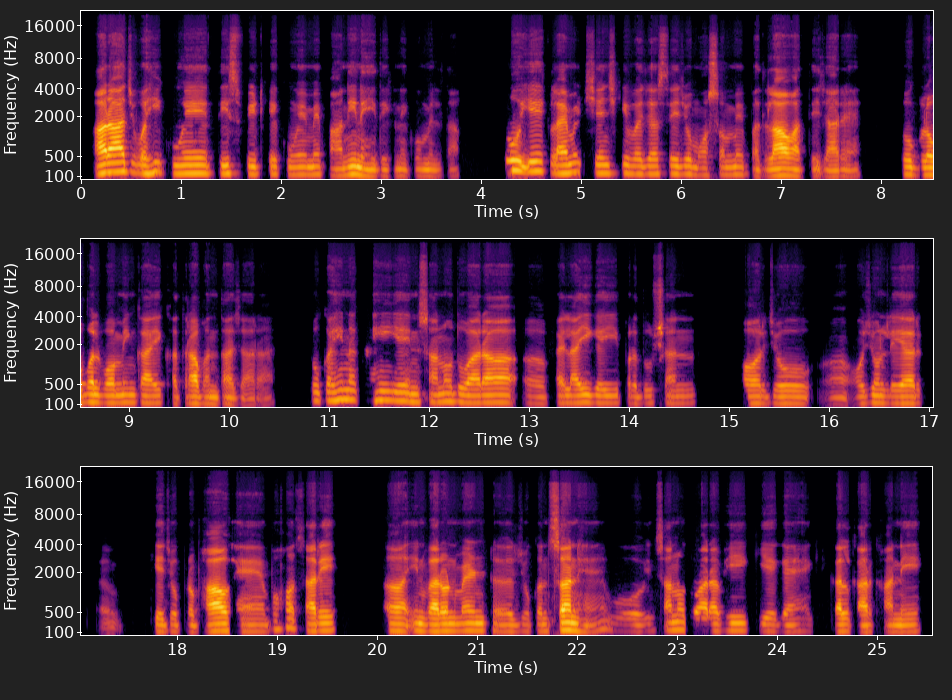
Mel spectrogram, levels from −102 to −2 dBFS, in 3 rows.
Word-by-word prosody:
और 160 +3 +12
आज 180 0 +10
वही 155 +3 -1
कुएँ 150 +1 +1
30 150 +1 -3
फीट 135 -1 -4
के 140 - -5
कुएँ 135 -1 -7
में 135 +1 -3
पानी 115 +4 -1
नहीं 110 -4 0
देखने 110 +1 -12
को 110 - -16
मिलता। 110 0 -11 0.5
तो 205 0 +6
ये 190 0 +3
क्लाइमेट 165 -1 +1
चेंज 155 -1 -4
की 155 0 -8
वज़ह 145 -1 -4
से 145 0 -5
जो 140 0 -4
मौसम 125 0 -8
में 135 +1 -6
बदलाव 115 +3 +6
आते 110 - -4
जा 100 - -6
रहे 105 0 -8
हैं, 105 +1 -16 0.4
तो 135 -1 -1
ग्लोबल 130 +2 +1
वार्मिंग 130 +1 -3
का 125 -1 0
एक 125 0 -6
ख़तरा 120 +1 0
बनता 115 -2 -7
जा 100 -1 -15
रहा 100 - -17
है। 105 - -23 0.4
तो 160 - -7
कहीं 165 +3 -2
न 185 - -2
कहीं 170 +2 -5
ये 160 - -1
इंसानों 145 +1 -4
द्वारा 130 -2 +2 0.2
अ, 120 -3 -11
फैलाई 130 +1 -2
गई 125 -1 -7
प्रदूषण 120 0 -8 0.7
और 120 -1 -3
जो 115 0 -7 0.5
अ, - - -21 0.3
ओजोन 125 +1 -6
लेयर 120 0 -1 0.4
अ, - - -20 0.5
के 115 - -3
जो 115 0 -10
प्रभाव 120 +3 +6
हैं 115 0 -6
बहुत 150 +4 -6
सारे 130 +2 +2 0.6
अ, 125 -1 +3
एनवायरनमेंट 125 +1 +2 0.2
जो 120 - -16
कंसर्न 130 +4 +6
है, 115 +5 -11
वो 120 -6 -13
इंसानों 135 +3 -5
द्वारा 125 0 -1
भी 135 +2 -5
किए 125 -2 -10
गए 115 - -10
हैं 115 +1 -11
कि - - -48 0.2
कल 120 0 +3
कारखाने 115 +1 -3
130 Hz, 180 wpm, -24 LUFS, 120-140 Hz, 0.7 s, और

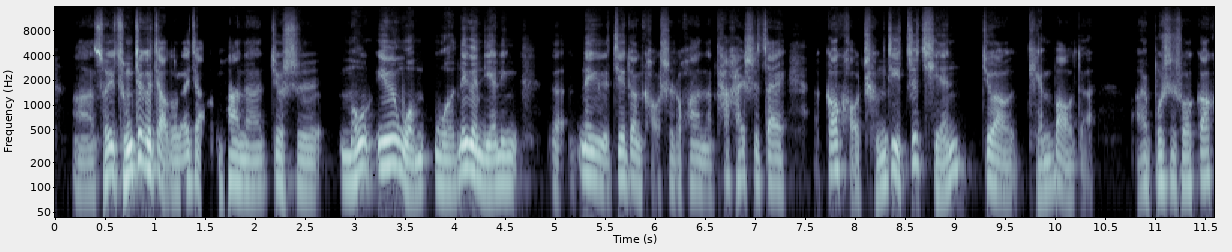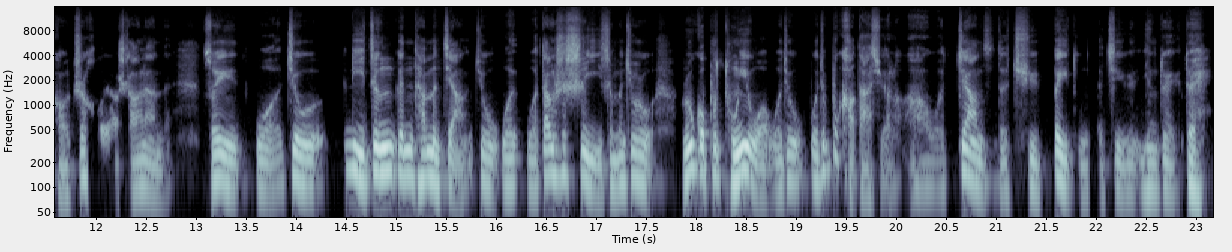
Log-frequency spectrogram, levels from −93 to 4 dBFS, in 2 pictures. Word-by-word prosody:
啊， 100 0 -9
所 125 +7 +6
以 - - +7
从 145 0 +7
这 230 +7 +6
个 170 - +9
角 145 - +3
度 105 +2 -4
来 110 - -1
讲 125 +1 -2 0.2
的 105 - -14
话 125 -1 +1
呢， 105 -1 -2
就 120 +1 -2
是 105 -3 -4
某 145 +9 +3
因 180 +1 +7
为 195 - +8
我 190 +2 +4 0.2
我 110 -2 0
那 170 - +7
个 165 - +10
年 110 -3 +3
龄， 115 -2 0 0.3
呃， - - -10 0.2
那 145 -2 +4
个 105 -4 -2
阶 135 +2 0
段 120 -3 -3
考 - - -10
试 110 - -6
的 105 - -10
话 110 0 -8
呢， 100 -2 -6
它 125 - -6
还 130 0 -5
是 130 0 -2
在 110 -2 -4 0.3
高 - - +1
考 - - -8
成 110 +5 -2
绩 155 +2 +2
之 175 +9 -3
前 155 - -2 0.2
就 130 - 0
要 95 -4 -3
填 100 +3 -6
报 85 -4 -4
的， - - -18 0.4
而 110 +3 -8
不 120 +2 -4
是 125 0 -3
说 115 0 -4
高 130 +3 -2
考 - - -9
之 - - -4
后 - - -4 0.2
要 - - -12
商 100 +2 -6
量 95 -6 -5
的。 - - -17 0.3
所 125 +1 +2
以 110 -5 +1
我 100 -1 -4
就 115 -3 +1 0.2
力 160 -6 +3
争 150 +3 +6
跟 140 -1 +3
他 130 +1 0
们 125 -5 +4
讲， 115 0 -4
就 120 -4 -3
我 110 -1 -3
我 105 -2 -7
当 145 0 +1
时 145 - -1
是 135 -3 +3
以 95 -4 -1
什 105 - -5
么 110 - -2
就 130 +2 -2
是 120 - +1 0.4
如 150 +6 +5
果 155 - +3
不 145 -1 -2
同 130 -2 +4
意 160 - +10
我， 90 - +2
我 105 0 -7
就 120 -1 -4
我 120 - -3
就 160 - -2
不 235 - -6
考 - - -2
大 - - -7
学 - - -5
了， - - -16
啊， 100 +1 -11
我 100 0 -15
这 155 - +2
样 120 -7 +2
子 115 +4 -14
地 95 -2 -10
去 100 -2 -5
被 130 -6 +3
动 90 - -13
地 - - -18
去 105 -4 -6 0.2
应 100 -1 -4
对， 100 -3 -6
对。 100 -5 +1
115 Hz, 285 characters per minute, -23 LUFS, 105-135 Hz, 0.4 s, 个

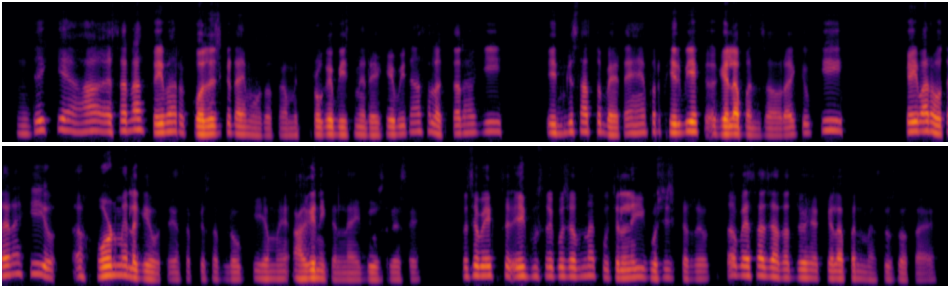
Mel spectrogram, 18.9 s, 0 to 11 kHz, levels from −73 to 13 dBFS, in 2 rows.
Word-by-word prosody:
देखिए 195 +8 -4
हाँ, 180 +2 -3
ऐसा 190 +3 0
ना 210 +2 +2
कई 160 0 +6
बार 175 -1 0
कॉलेज 140 0 +5
के 165 - -6
टाइम 135 -3 0
होता 115 -1 -9
था, 115 +1 -13
मित्रों 120 +2 -6
के 135 0 +4
बीच 130 -1 -3
में 130 -1 -4
रह 120 -1 -4
के 130 +2 -1
भी 140 +2 -5
ना 175 - -7
ऐसा 175 0 -9
लगता 145 0 -3
था 160 +1 -7
कि 175 +2 -7 0.5
इनके 155 +2 -1
साथ 175 0 0
तो 175 - -3
बैठे 130 0 -1
हैं, 155 +1 -4
पर 175 +1 -8
फिर 160 -1 +5
भी 180 +2 +8
एक 175 - +1
अकेलापन 135 -3 +6
सा 120 +1 -9
हो 115 - -6
रहा 120 - -2
है 130 - -2
क्योंकि 190 +7 -5 0.7
कई 180 +1 +7
बार 185 0 +5
होता 165 +2 +5
है 185 - +4
ना 210 - -6
कि 205 -1 -6
अ, 155 +1 -7 0.2
होड़ 180 +3 +8
में 185 -1 +1
लगे 135 -5 +2
होते 115 0 -5
हैं 120 - -10
सब - - -19
के 125 - -12
सब 120 -1 -15
लोग 120 -1 -10
कि 130 -1 -10
हमें 125 0 -7
आगे 130 +2 +4
निकलना 115 -4 -7
है 115 - -8
एक-दूसरे 115 +1 -8
से। 115 +1 -16
तो 160 +6 -15
जब 175 +1 +2
एक 180 0 +2
से 170 - -3
एक-दूसरे 165 0 -2
को 170 +1 -3
जब 165 0 -2
ना 175 - -3
कुचलने 145 -3 -2
की 155 - -3
कोशिश 140 0 -7
कर 125 - -7
रहे 125 +1 -10
हो, 125 - -13 0.2
तब 180 - -3
ऐसा 175 0 +3
ज़्यादा 155 -3 0
जो 145 0 +1
है 135 -1 -5
अकेलापन 130 -1 -3
महसूस 115 -1 -15
होता 110 -1 -11
है, - - -18
145 Hz, 265 wpm, -24 LUFS, 125-175 Hz, 0.7 s, भी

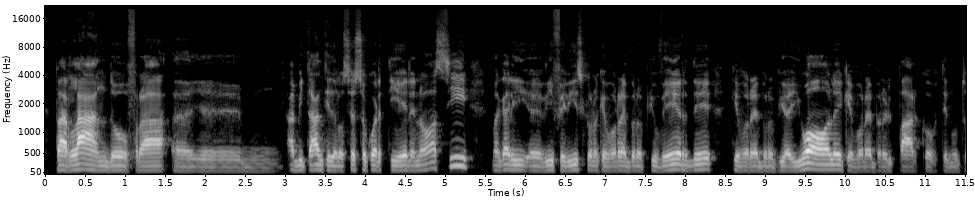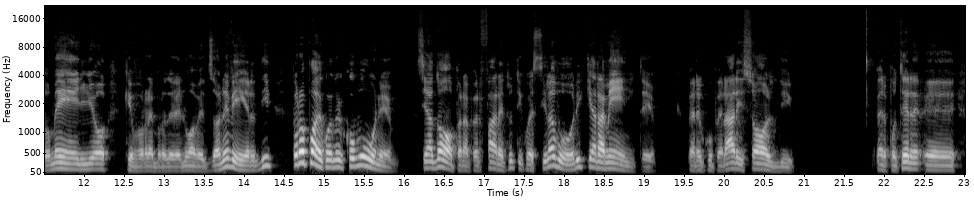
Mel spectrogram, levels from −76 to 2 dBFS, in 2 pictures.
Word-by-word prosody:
parlando 110 -2 +5
fra, 100 0 +1
uhm, 90 -2 -10
abitanti 110 0 0
dello 100 -1 -1
stesso - - -2
quartiere, 110 0 -1
no, 115 +7 -2
sì, 200 +3 -2 0.3
magari, 115 0 -2
uhm, 100 -1 -3
riferiscono 110 +1 -3
che - - -5
vorrebbero 100 +1 -3
più 110 - -8
verde, 120 +2 +1 0.2
che 110 - -7
vorrebbero 100 0 -4
più 105 0 -4
aiuole, 120 +3 +6
che - - -5
vorrebbero 95 0 -6
il 90 - -13
parco 95 -1 -4
tenuto 95 +4 -8
meglio, 130 -1 0 0.2
che - - -4
vorrebbero - - -5
delle 95 0 -3
nuove 95 -3 -4
zone 145 - 0
verdi, 140 - -1 0.2
però 270 +4 +7
poi 265 -8 +7
quando 175 0 +1
il 165 - -1
comune 190 - +1 0.2
si 160 - -5
adopera 185 - +2
per - - -10
fare - - -2
tutti - - -9
questi 465 0 -6
lavori, 175 - +1
chiaramente, 140 - -1 0.3
per - - -8
recuperare 135 +6 -2
i 120 - -5
soldi 95 -10 -1 1.0
per - - -5
poter, 145 -3 0
uhm, 105 -2 -2
110 Hz, 135 wpm, -21 LUFS, 100-135 Hz, 1.0 s, però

